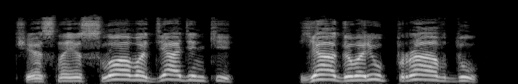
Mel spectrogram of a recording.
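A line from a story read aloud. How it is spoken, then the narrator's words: Shouting. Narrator (Russian): закричал я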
